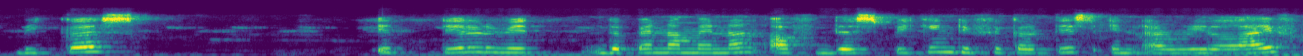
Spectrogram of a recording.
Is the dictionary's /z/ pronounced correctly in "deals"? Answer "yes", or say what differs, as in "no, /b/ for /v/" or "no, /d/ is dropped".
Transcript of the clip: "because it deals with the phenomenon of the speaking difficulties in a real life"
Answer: no, /z/ is dropped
